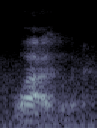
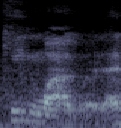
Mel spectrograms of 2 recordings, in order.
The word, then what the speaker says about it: Wagler: So Brooklyn might swing at Wagner. Or Wagner. Or not Wagner. What's his name? How do you pronounce his last name? Keaton Wagler.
